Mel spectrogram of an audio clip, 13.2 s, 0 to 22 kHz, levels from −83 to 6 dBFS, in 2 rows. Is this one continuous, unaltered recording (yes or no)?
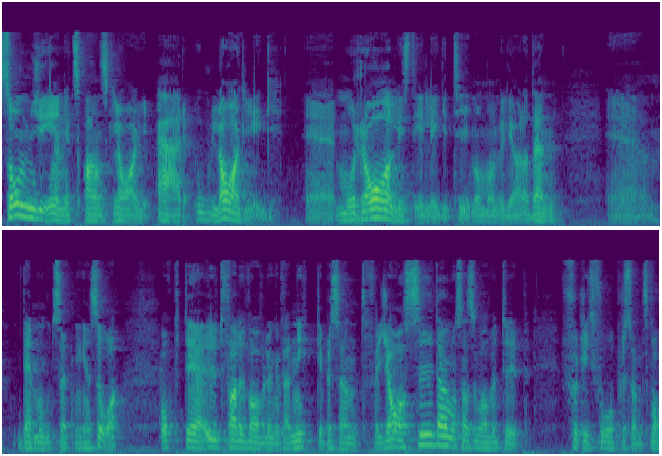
no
